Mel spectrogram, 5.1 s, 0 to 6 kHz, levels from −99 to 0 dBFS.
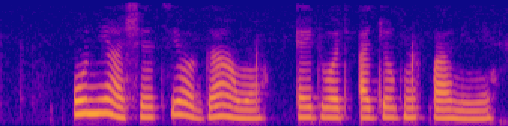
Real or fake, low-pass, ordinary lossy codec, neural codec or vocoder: real; 5.4 kHz; AAC, 32 kbps; none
